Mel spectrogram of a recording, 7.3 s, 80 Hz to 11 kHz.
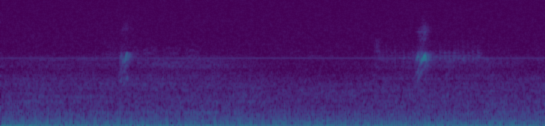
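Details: Long-eared owl at its nest, recorded 10 August 2018 around 13:32–14:32, giving two thin, squeaky, rising calls about four seconds apart over a steady high hum and low background rumble.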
